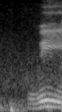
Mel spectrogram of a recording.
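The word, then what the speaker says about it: Woese: His name is Carl Weiss. Carl Weiss. Okay, so Carl Weiss, not Weiss. Okay, his name is Carl Weiss. In biology, OE is pronounced as E.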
